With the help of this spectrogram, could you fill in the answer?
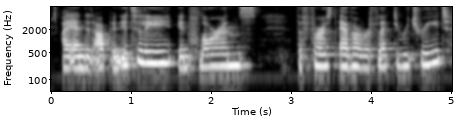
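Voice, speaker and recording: Here a woman speaks at a fairly high pitch. She uses ordinary pitch variation. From USA and Germany. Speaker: human design guide and mentor. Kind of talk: casual interview chat.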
